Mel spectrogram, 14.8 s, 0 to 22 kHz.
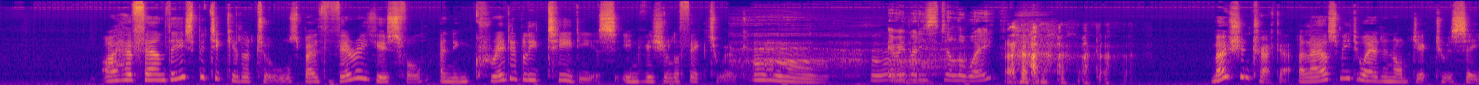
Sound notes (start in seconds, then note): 7.2 yawning; 10.0 laughter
